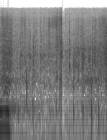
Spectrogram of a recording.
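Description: A fresh ear of maize, its kernels at the milk-wax stage, being broken in half by hand: a crackling with one sharp snap a little after a second in, then a few smaller clicks.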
